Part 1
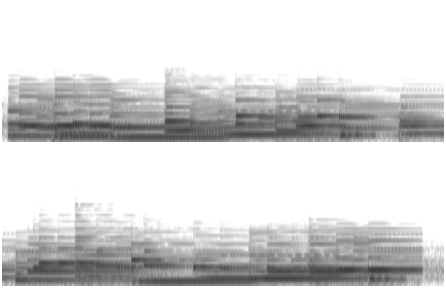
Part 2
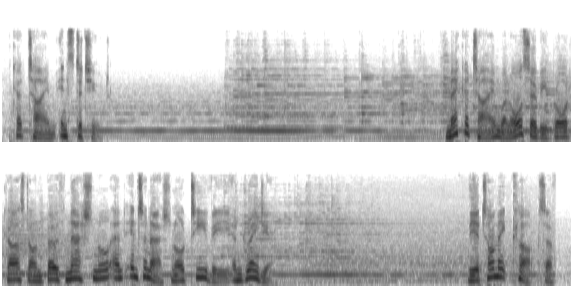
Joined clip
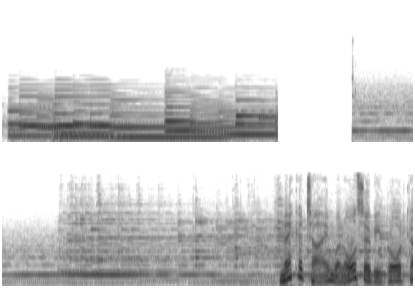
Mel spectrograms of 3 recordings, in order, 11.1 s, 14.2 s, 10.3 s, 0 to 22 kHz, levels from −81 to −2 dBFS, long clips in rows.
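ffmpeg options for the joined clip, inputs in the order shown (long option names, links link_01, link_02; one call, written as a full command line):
ffmpeg -i cue0.wav -i cue1.wav -filter_complex "[0:a]apad=whole_dur=10.28,atrim=end=10.28,asplit=2[link_01][link_02];[link_01]atrim=end=3.44,asetpts=PTS-STARTPTS,afade=type=out:start_time=3.436:duration=0.004:curve=hsin[link_03];[link_02]atrim=start=3.44:end=4.37,asetpts=PTS-STARTPTS,volume=0[link_04];[1:a]atrim=start=1.31:end=7.22,asetpts=PTS-STARTPTS,afade=type=in:duration=0.004:curve=hsin[link_05];[link_03][link_04][link_05]concat=n=3:v=0:a=1" out.wav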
